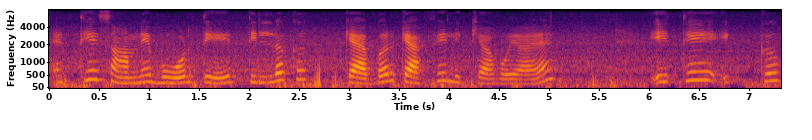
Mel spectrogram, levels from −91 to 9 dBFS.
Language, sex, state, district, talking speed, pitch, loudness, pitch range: Punjabi, female, Punjab, Pathankot, 105 wpm, 230 Hz, -19 LUFS, 205-285 Hz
